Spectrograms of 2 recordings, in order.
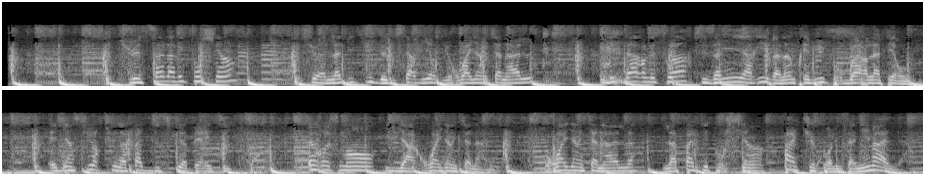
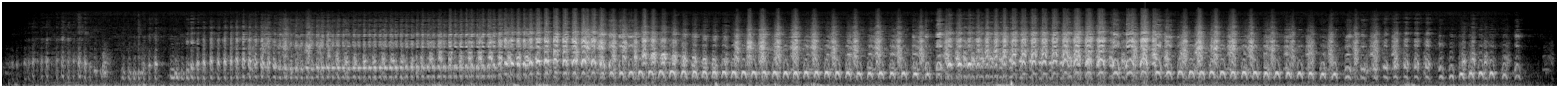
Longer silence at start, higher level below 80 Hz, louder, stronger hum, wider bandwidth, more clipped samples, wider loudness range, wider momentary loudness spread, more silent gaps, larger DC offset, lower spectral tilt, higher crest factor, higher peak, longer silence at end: about the same, 0.05 s vs 0 s; first, -18 dBFS vs -36 dBFS; about the same, -14 LUFS vs -13 LUFS; neither; second, 7.4 kHz vs 16 kHz; neither; second, 1 LU vs 8 LU; second, 2 LU vs 17 LU; neither; second, 0.2% vs 1%; first, -6 dB/octave vs -1 dB/octave; about the same, 12 dB vs 16 dB; about the same, 0 dBFS vs 0 dBFS; about the same, 0 s vs 0 s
